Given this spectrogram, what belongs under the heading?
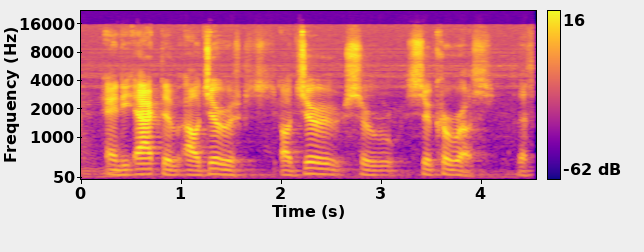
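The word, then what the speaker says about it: Algeciras: in Morocco 1880 and the act of Algeria algerus that's how you say it algerica Russ that's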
